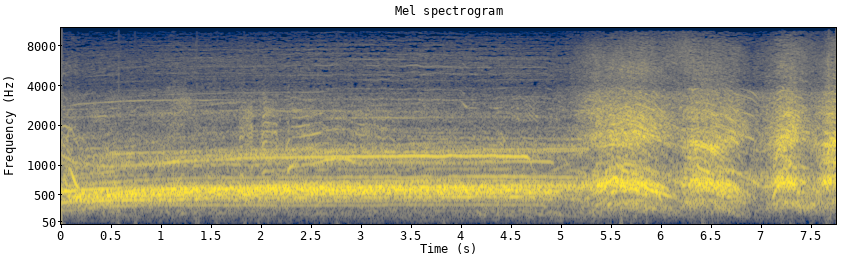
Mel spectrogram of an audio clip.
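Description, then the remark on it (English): A huge stadium crowd of University of Arkansas Razorback football fans at a football game sustains a long, swelling 'woo' in unison, then breaks into a loud, rhythmic hog-calling chant, 'Pig Sooie', shouting short bursts together. “In case you didn't catch that, that was University of Arkansas Razorback fans wooing Pig Suey. They're cheering. Well, it's called calling hogs.”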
